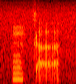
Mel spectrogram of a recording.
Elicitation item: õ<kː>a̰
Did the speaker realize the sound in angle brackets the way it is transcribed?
yes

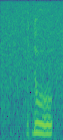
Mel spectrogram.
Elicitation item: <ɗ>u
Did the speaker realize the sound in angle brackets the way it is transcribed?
yes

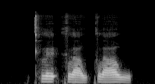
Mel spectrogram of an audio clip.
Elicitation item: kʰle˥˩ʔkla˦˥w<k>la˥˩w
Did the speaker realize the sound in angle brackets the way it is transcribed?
yes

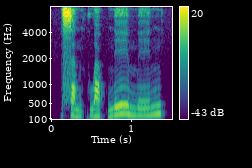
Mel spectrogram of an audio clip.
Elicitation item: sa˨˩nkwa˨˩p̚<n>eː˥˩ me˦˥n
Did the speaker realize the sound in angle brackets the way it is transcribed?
yes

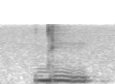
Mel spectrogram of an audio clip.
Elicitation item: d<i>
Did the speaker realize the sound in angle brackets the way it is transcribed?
yes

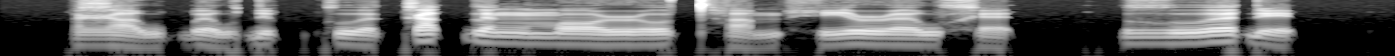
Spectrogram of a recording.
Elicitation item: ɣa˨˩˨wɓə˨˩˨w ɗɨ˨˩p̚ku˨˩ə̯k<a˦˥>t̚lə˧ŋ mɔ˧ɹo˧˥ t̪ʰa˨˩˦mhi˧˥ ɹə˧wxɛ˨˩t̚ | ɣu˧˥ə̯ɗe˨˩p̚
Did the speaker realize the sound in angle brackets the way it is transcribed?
yes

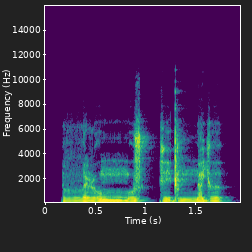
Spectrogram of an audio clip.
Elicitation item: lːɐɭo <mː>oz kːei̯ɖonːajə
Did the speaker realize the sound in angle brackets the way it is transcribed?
yes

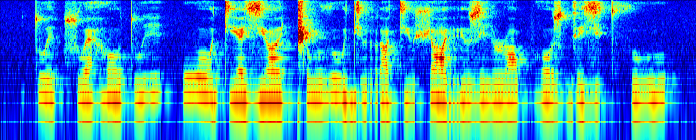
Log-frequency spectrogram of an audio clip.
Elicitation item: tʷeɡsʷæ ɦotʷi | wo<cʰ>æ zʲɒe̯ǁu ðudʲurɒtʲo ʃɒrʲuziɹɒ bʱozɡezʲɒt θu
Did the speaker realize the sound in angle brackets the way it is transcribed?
no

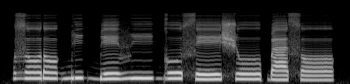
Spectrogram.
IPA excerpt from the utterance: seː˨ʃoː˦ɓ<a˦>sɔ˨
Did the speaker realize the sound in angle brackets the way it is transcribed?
no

